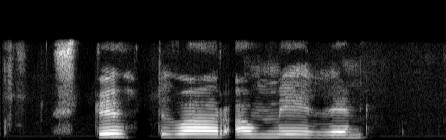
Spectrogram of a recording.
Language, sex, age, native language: Icelandic, male, 8, Icelandic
